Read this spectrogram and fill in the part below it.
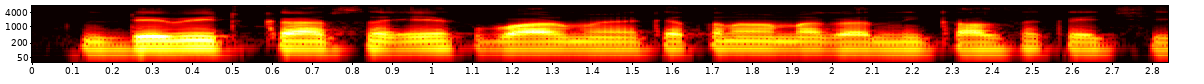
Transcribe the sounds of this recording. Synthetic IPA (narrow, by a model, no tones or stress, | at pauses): ɖebiɖkaɾsə̃ekbaɾmẽkɪt̪nanəɡəɾnikalsəkɛt͡ʃʰi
